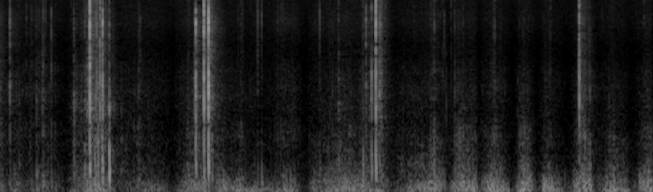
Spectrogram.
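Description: Long acrylic nails slowly scratch a dark polyester mesh bed sheet lying loosely in soft folds. The result is a steady, low, rough rasping with a few brief bright scratchy bursts as the nails drag across the textured fabric.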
